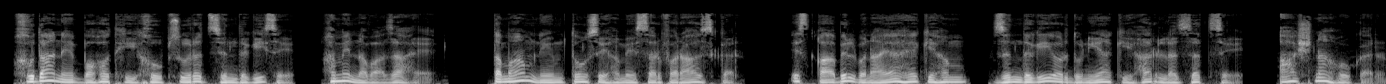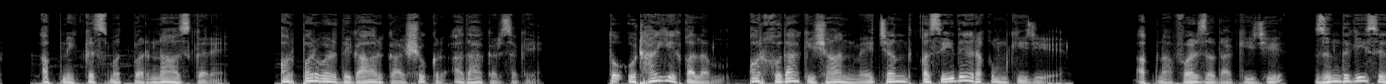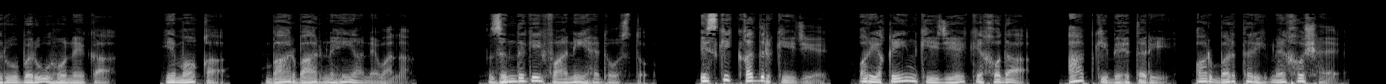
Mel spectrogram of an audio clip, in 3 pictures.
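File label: Urdu male Narration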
